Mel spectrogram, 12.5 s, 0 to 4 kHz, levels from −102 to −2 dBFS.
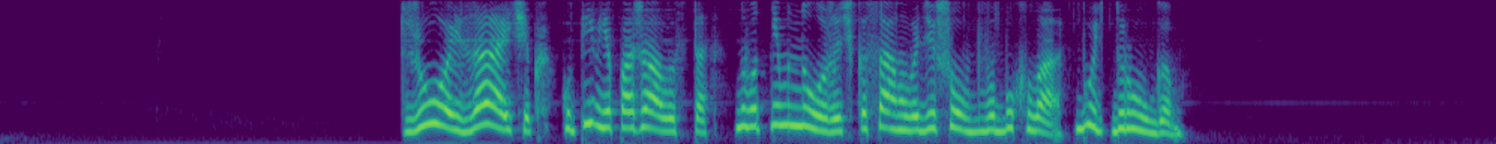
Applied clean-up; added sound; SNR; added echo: neural mask model DeepFilterNet 3.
